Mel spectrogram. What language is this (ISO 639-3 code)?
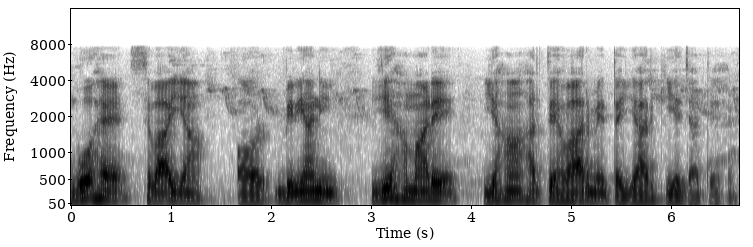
urd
